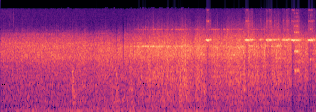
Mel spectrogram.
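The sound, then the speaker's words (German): A train rolls past below an open window, a loud, steady rumble of wheels and carriages with a thin high squeal of wheels emerging in the later seconds. “Schieb das Fenster hoch. Ja. Da kommt ja schon ein Zug.”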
